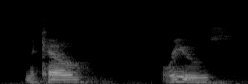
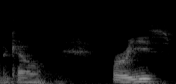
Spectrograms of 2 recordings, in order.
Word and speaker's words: Miquel Rius: Miquel Rius is what I think it's pronounced, although I keep calling it Miquel Ruiz because I had a buddy back in the day called Ruiz, and even though that's not how it's spelt, I don't know why I just keep pronouncing it that way.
